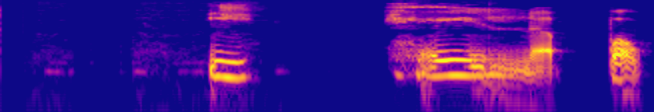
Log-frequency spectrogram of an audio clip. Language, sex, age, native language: Icelandic, female, 8, Icelandic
